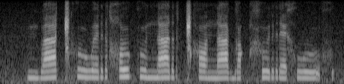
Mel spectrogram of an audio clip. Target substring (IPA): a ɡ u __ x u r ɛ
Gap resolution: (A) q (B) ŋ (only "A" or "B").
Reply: A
